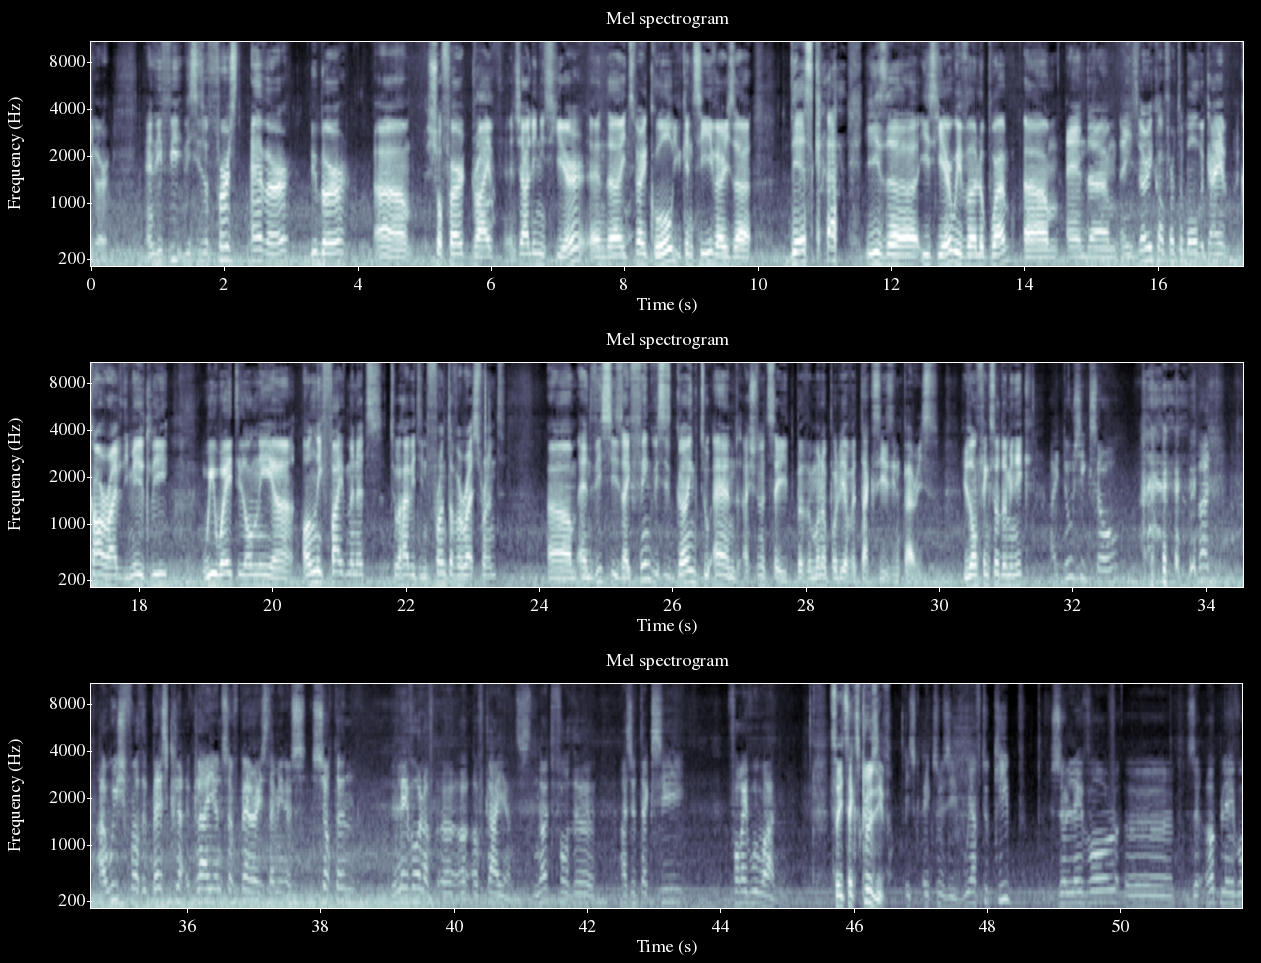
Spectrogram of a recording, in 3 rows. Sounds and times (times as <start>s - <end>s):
Speech: 0.0s - 9.9s, 10.5s - 10.9s, 11.6s - 18.4s, 19.0s - 23.5s, 24.1s - 32.7s, 33.8s - 38.5s, 39.1s - 43.4s, 44.2s - 44.9s, 45.6s - 51.8s.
